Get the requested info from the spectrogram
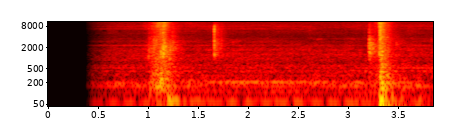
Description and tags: Fridge open close
fridge door being opened and closed
refrigerator, freezer, fridge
